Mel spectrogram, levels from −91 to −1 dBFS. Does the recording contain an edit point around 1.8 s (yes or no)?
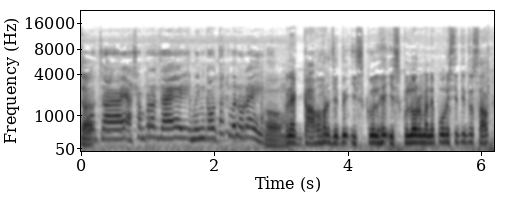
no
